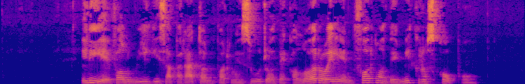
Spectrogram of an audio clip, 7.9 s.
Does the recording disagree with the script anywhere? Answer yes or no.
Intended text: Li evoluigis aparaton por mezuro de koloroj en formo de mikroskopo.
no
